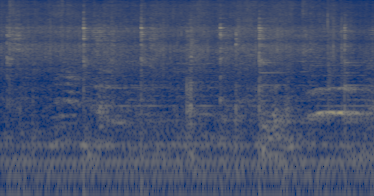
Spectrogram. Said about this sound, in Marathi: चांगला लाल होत आलाय कांदा, ऑटोमॅटिक फुटायला लागलाय कांदा ह्याच्यात हा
